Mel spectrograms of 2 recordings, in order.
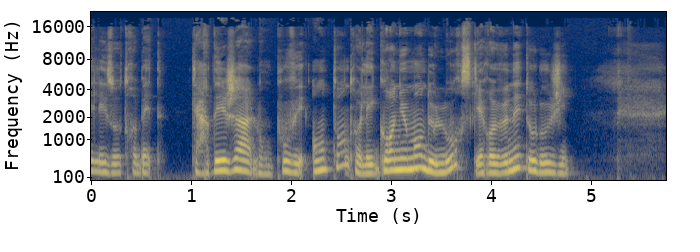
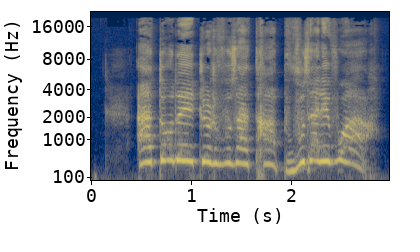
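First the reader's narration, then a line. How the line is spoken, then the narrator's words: Bear roaring. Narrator (French): hurlait l'ours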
